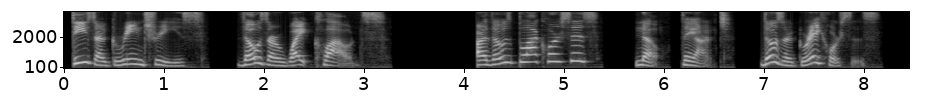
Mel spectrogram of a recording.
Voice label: child voice over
